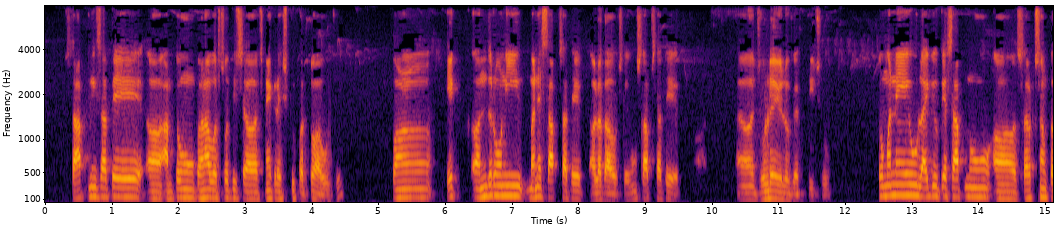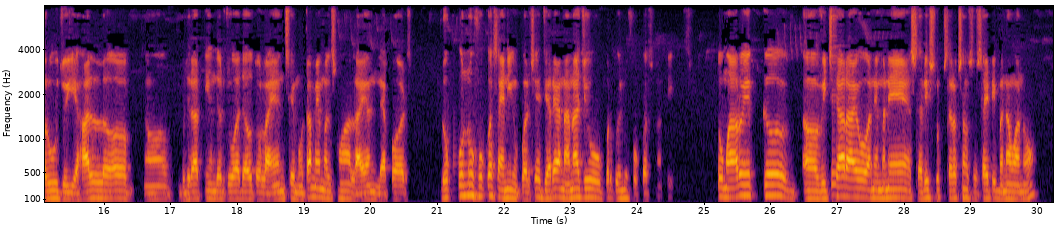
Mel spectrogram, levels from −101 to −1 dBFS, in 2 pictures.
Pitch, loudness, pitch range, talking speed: 120 Hz, -25 LUFS, 110-135 Hz, 145 wpm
